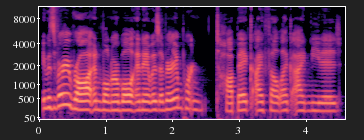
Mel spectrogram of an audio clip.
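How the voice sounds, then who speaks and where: In her bedroom, a twentysomething woman hosts a podcast, chatting casually into an iPad on a tripod. Her mid-range voice is smooth and fast. She's slightly nasal and congested, seemingly tired yet bubbly, and her talk is packed with fillers.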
